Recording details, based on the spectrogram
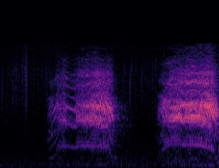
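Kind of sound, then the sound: bird, parrot squawking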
